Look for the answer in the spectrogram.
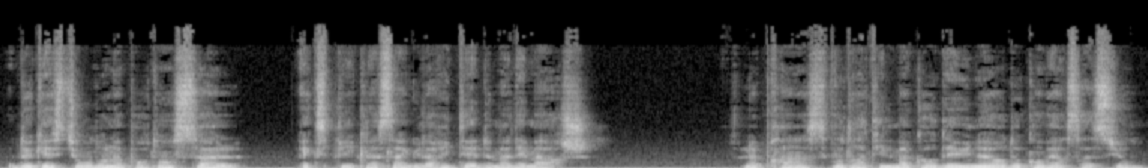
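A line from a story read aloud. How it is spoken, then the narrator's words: Cold. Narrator (French): dit froidement Olaf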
